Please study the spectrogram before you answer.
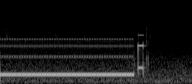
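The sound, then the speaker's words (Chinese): A steady telephone dial tone hums alone for over a second as a call is placed. It stops, and one brief dialing beep follows, then quiet line hiss. “江前挂了电话，换了会儿气，又打了另一个。”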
